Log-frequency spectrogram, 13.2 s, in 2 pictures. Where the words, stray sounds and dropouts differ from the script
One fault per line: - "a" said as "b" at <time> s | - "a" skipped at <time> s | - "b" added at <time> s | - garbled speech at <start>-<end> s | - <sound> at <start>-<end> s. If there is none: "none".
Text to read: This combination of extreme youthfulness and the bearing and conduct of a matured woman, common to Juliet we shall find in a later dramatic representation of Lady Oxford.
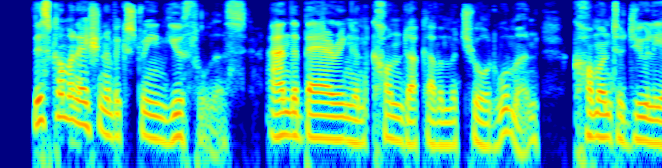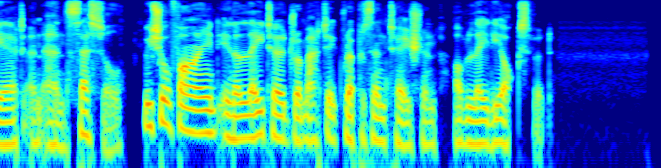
- "and Anne Cecil" added at 6.8 s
